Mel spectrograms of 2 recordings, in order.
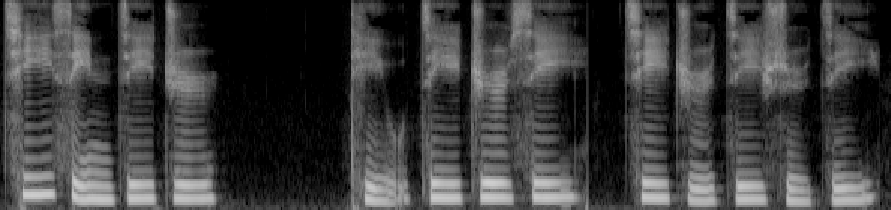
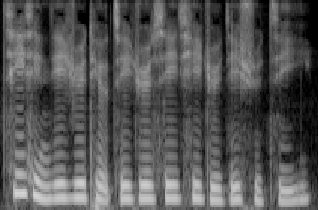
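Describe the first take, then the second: First: It is said slowly. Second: It is said very fast.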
